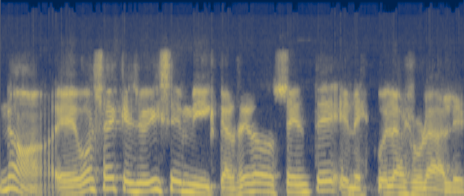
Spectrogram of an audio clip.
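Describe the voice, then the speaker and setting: A man speaks with a fairly high pitch and very wide pitch swings. His loudness stays very even. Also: fairly slow pace. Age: 70s. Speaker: retired teacher and storyteller. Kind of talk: interview.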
